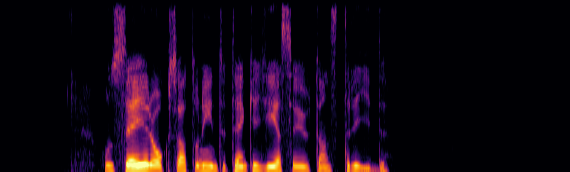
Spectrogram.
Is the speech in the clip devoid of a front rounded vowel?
yes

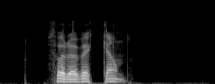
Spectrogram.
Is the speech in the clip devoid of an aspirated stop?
yes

